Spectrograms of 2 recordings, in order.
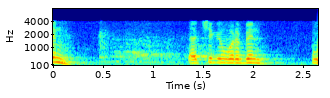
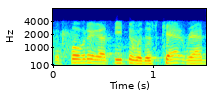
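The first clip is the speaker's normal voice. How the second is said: ordinary talk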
